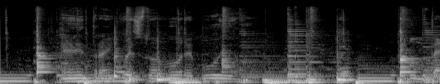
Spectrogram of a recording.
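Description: Live band playing: strummed acoustic guitar over low bass notes and regular drum hits, with no sung words.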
